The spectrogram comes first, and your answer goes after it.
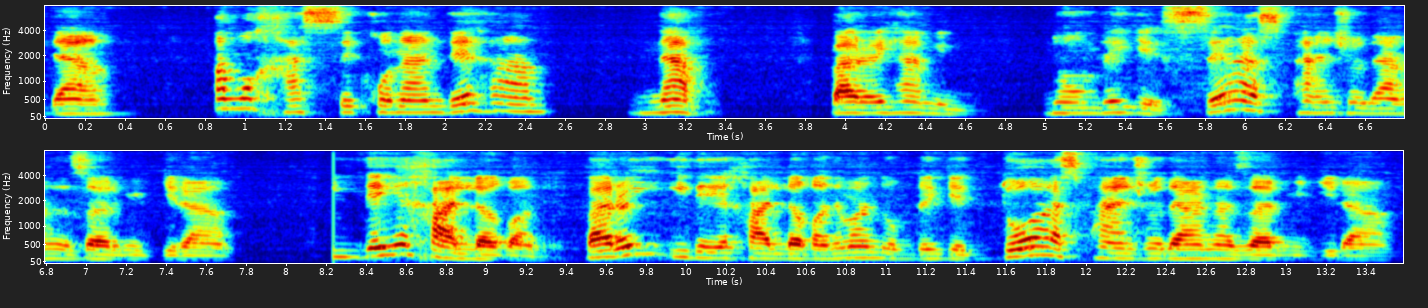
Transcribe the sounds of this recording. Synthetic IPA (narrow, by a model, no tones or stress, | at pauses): d̪æm | æmːɒːxæst̪e̞kʰo̞nænd̪e̞ɦæm | næbuːd̥̪̚ | b̥æɾɒːjeɦæminː | omɾe̞je̞se̞æzpʰænd͡ʒɾod̪æɾnæzæɾmiːɟiːɾæm | iːd̪e̞je̞xælːɒːɣɒːne̞̰b̥æɾɒːjeʔiːd̪eje̞xælːɒːɣɒːne̞mænːomɾe̞je̞d̪oæzpʰænd͡ʒɾod̪æɾnæzæɾmiːɟiːɾæm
